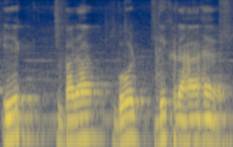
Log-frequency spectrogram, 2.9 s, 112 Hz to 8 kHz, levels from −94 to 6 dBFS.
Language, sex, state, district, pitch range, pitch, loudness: Hindi, male, Bihar, Patna, 130-140 Hz, 130 Hz, -14 LUFS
